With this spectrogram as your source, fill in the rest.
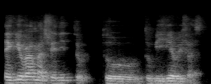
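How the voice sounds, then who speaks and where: A man with a French accent presents a guest speaker in a measured voice of middling pitch. He stumbles and restarts often. The sound is roomy and distant, with a dull tone and faint background noise. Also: mellow. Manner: halting, with frequent restarts. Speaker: session moderator. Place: conference session.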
